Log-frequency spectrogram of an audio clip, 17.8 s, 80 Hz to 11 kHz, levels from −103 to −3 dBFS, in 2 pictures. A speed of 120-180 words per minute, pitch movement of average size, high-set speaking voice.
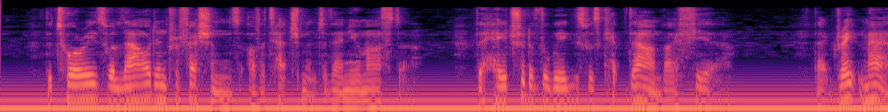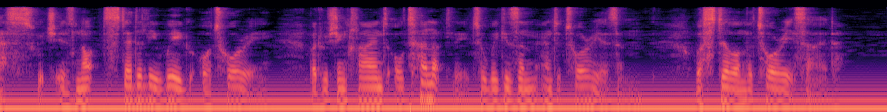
No: average, 160 wpm; average, 3.2 semitones; low, 115 Hz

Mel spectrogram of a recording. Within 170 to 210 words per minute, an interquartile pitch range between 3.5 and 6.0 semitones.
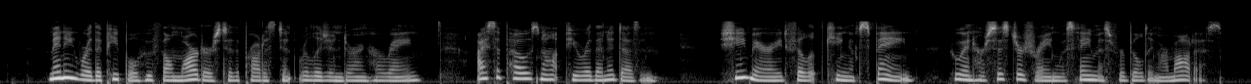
Yes: average, 175 wpm; average, 3.9 semitones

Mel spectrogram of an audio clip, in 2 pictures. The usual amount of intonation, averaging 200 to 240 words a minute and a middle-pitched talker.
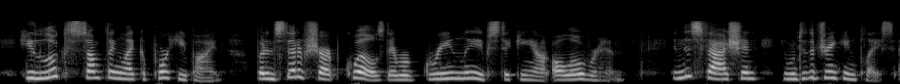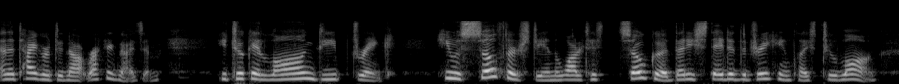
No: average, 4.2 semitones; fast, 205 wpm; high, 245 Hz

